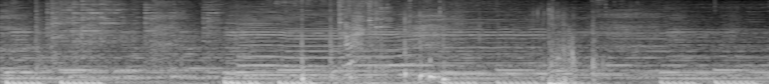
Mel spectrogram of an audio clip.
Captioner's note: screams; frustrated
